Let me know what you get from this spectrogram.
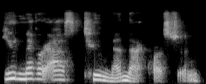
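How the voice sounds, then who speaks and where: A woman's voice: medium pitch, lively intonation, moderate pace, a little mellow, husky. A woman reading the part of a feisty, teasing young elite mountain climber in a script table read. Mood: scoffing, defiant.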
